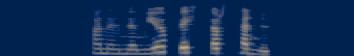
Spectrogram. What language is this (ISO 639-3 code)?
isl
